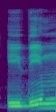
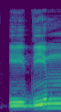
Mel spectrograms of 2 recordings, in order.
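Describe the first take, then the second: The two takes are said the same way.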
